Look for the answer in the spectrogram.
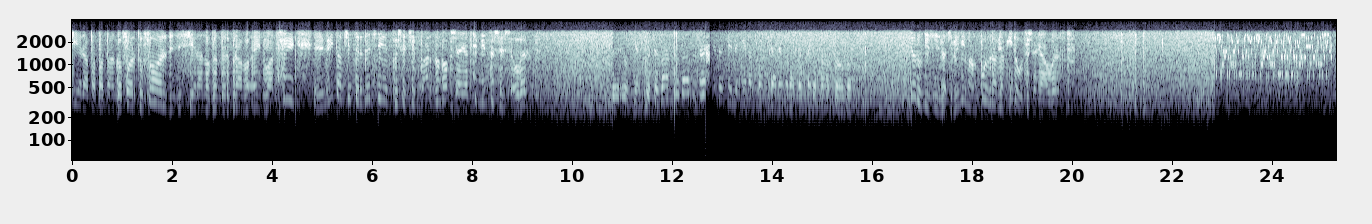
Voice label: polish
